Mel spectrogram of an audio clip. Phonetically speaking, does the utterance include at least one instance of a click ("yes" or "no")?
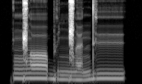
yes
